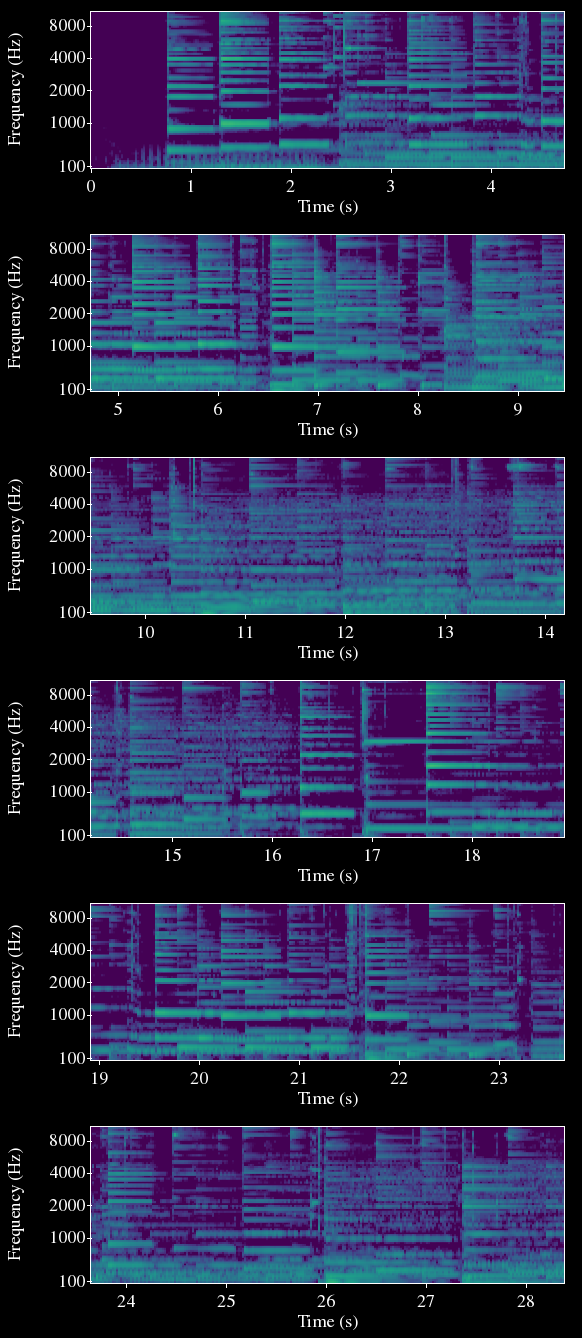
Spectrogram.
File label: Mandolin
